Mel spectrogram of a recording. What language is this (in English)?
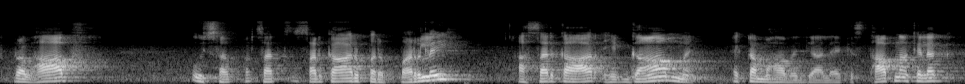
Maithili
